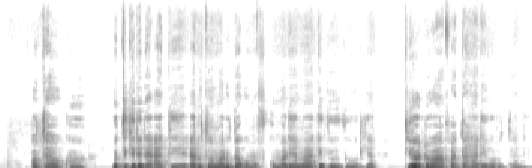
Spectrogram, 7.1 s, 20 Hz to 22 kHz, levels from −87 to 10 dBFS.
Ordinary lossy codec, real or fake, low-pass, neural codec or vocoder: none; real; none; none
